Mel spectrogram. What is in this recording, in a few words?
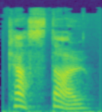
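"kastar", Swedish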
